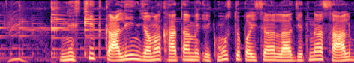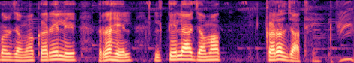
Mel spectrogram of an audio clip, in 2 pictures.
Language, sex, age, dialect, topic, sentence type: Chhattisgarhi, male, 18-24, Northern/Bhandar, banking, statement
